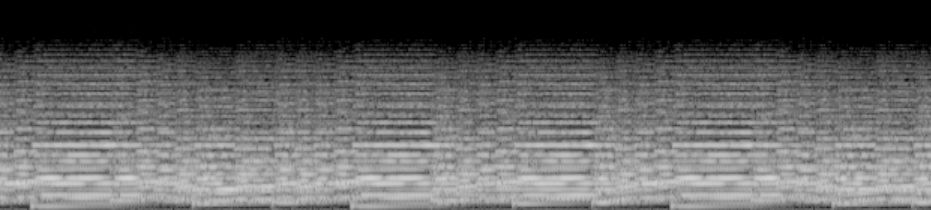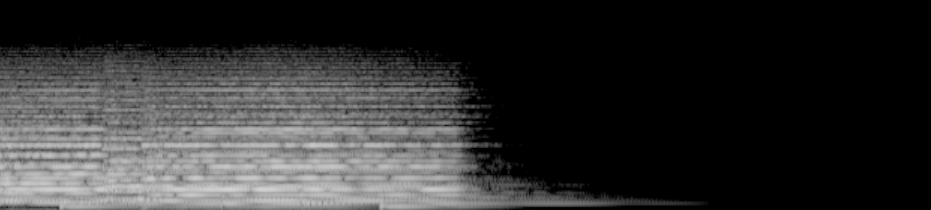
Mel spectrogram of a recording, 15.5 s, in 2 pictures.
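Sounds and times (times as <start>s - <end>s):
fanfare: 0.0s - 11.7s.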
